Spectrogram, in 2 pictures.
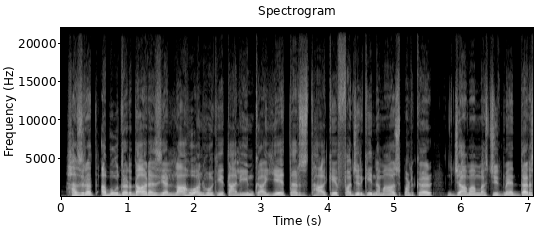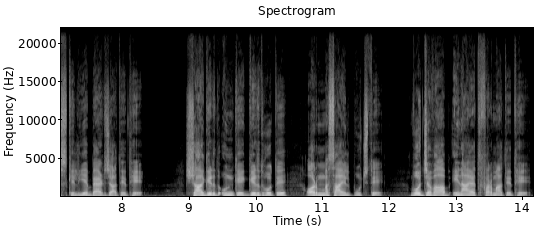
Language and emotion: Urdu, neutral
